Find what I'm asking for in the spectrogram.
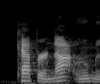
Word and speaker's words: Capernaum: So, he provides a second example in Matthew 11:23, and thou, Capernaum, Capernaum is how they pronounce it over in Israel, which art exalted unto heaven shall be brought down to the grave.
